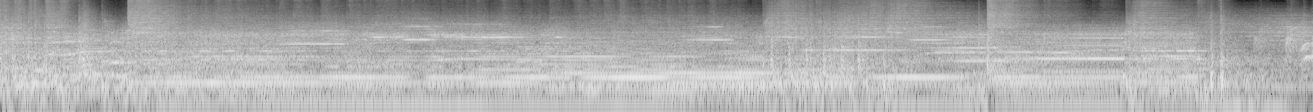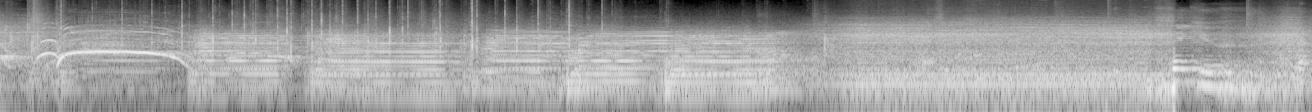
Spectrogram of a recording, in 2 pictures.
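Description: Live rock band, electric guitar and drum kit, playing loudly through a club PA. About halfway through the heavy low end drops away, leaving ringing guitar with a note gliding up and back down. Sustained chords follow, and a sharp final hit comes near the end.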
